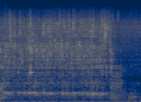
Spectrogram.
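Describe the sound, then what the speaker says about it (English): Water gushes steadily into a stock pot being filled for canning, a loud continuous splashing rush that cuts off near the end. "So I'm going to go ahead and add my water to it."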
